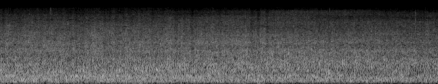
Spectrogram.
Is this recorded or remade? remade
